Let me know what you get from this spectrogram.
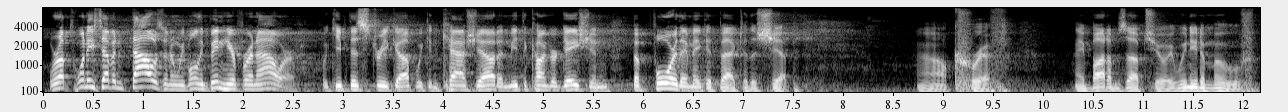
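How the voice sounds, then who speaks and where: An actor in a live audio drama playing a cocky, sarcastic smuggler pilot who swaggers and wisecracks. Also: male voice, mid-range voice, moderate pace, pushed and bright, natural voice. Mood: boastful, hurried.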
